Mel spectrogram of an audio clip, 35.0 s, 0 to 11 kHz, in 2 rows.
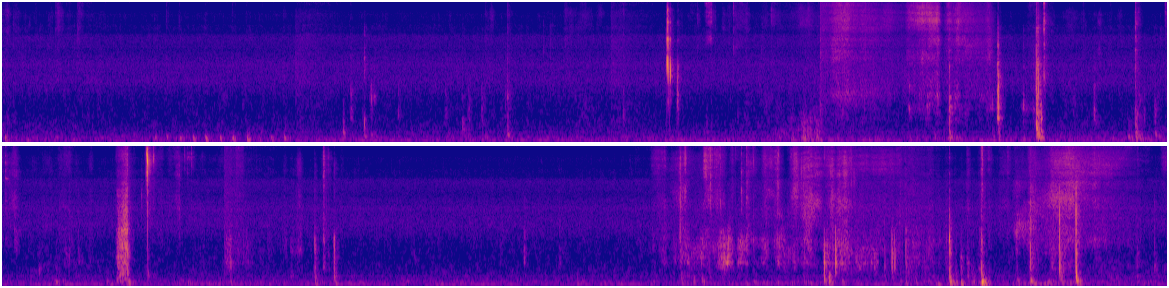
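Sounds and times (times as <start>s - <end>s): paper rustling: 27.2s - 34.4s.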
